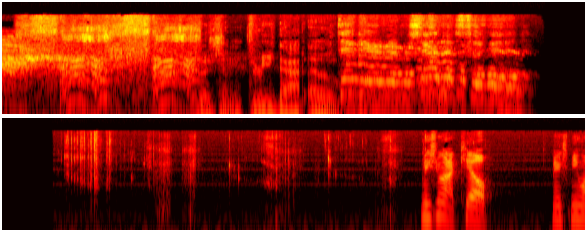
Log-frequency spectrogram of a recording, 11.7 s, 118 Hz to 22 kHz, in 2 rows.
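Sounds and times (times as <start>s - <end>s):
brief voiced sound: 0.0s - 4.6s
speech: 0.8s - 5.4s, 10.0s - 11.6s
crunchy mukbang-style eating: 6.4s - 10.0s.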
